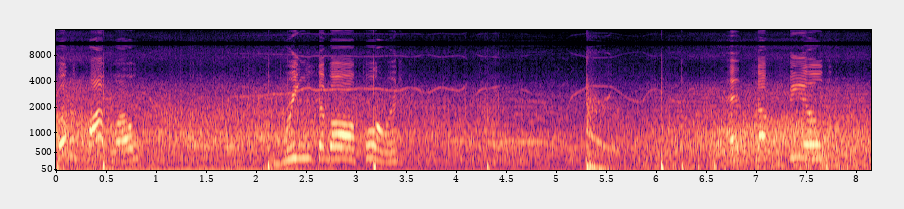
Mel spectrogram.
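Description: A ball is kicked with dull thuds several times.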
